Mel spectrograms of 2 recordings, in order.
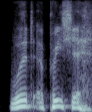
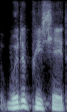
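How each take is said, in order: First: Playfully shouting out capital letters; lively mock shout of a written message. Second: Said in the usual way. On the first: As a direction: read it out as a higher, mildly shouted message. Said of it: "I love his shouting".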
